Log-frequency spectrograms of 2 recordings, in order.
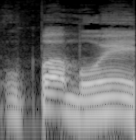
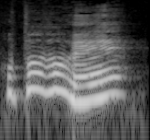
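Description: First: It is said in a natural, normal-pitched voice. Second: It is said in a voice pitched one tone higher.

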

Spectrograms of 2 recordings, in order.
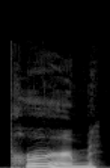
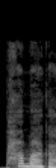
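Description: First: It is said as one syllable with an R sound. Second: It is said as pama, with no R sound. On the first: The speaker calls it right. "중간에 R 사운드가 들리니까 꼬이잖아요" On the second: The speaker calls it wrong. "파마가 아니고"

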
